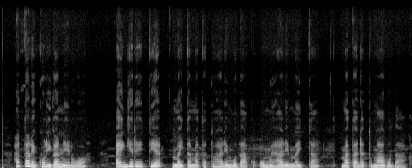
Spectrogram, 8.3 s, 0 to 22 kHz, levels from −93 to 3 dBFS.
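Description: No faults are audible anywhere in the speech recording.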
